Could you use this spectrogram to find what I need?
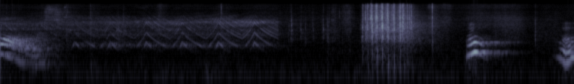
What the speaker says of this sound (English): Look, it's a police car.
